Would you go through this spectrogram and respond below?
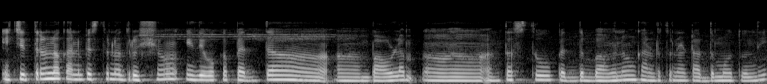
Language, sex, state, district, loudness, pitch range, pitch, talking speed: Telugu, female, Andhra Pradesh, Chittoor, -16 LUFS, 175-215 Hz, 200 Hz, 100 wpm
